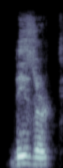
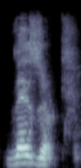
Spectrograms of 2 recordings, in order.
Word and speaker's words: desert: Por eso ahí nosotros decimos desert. Noten cómo a la hora de pronunciar, la S no suena como desert. No dije desert, dije como un zumbidito. Desert.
